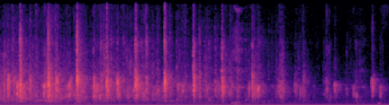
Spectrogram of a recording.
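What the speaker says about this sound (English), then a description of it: "Give him a big round of applause." Scattered audience clapping at an engineering society presidential investiture in Nigeria, uneven bursts of hand claps rising and falling rather than a dense roar, moderately close in a hall.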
